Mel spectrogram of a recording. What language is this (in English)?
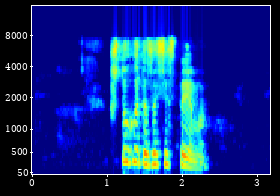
Belarusian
